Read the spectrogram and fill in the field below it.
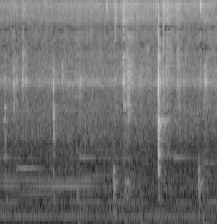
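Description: Onion browning with a pinch of salt in a non-stick frying pan: a quiet, soft sizzle under occasional scraping stirs and light utensil taps.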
